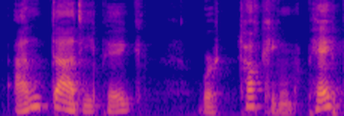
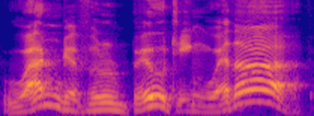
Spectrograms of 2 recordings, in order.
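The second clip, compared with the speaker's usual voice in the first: put-on louder, hearty old grandpa; jolly grandpa; 2 semitones higher, 11 dB louder than usual. A narrator's reading. Grandpa Pig on his boat, louder hearty voice. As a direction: boom it cheerfully like a sailor. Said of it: "Grandpa Pig said".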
